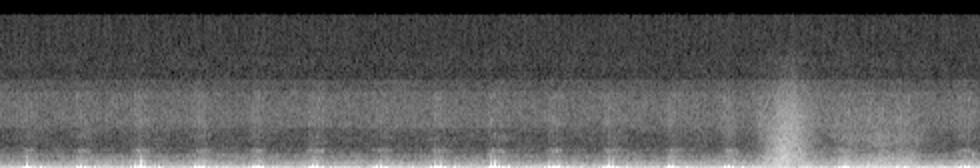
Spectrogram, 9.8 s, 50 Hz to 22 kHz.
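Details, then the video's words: Content female cat purring during cuddle time, regular low rumbling pulses around 105 per minute, interrupted near the eighth second by a brief soft rustling noise. "Cuddle Time: Enjoy the Sweet Sound of Purring"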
